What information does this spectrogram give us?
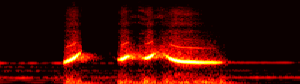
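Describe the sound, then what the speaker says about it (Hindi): A lone eerie whistled tune drifts from just outside a cabin window in the dark, a few short rising notes followed by a longer sliding one, clear and close with silence around it. "सीटी नहीं रुकी। कैबिन की खिड़की के ठीक बाहर से अंधेरे में से वही धुन वापस आई।"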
